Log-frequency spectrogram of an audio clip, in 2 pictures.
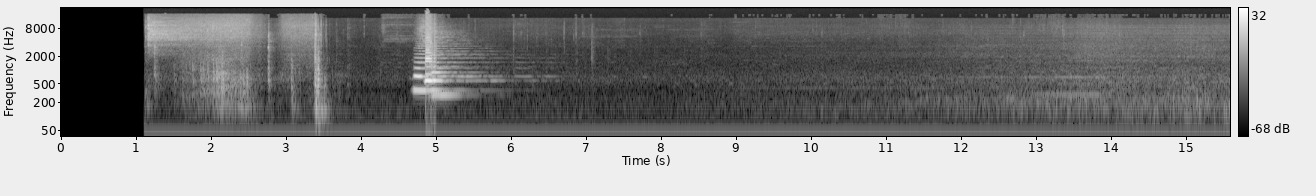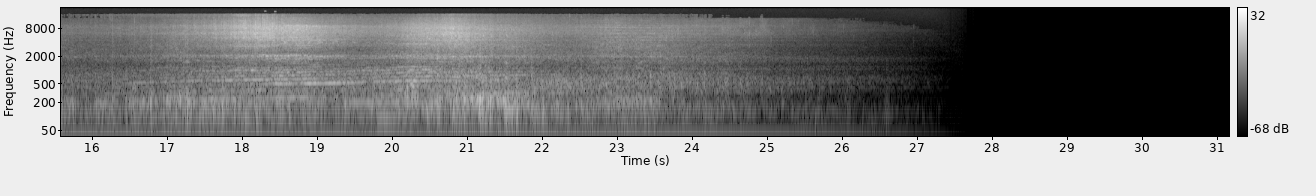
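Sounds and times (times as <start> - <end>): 
train doors closing outside: 1.1 - 4.0, 12.5 - 23.9
train departing: 4.1 - 26.6
train hooter: 4.6 - 6.7, 16.5 - 22.0.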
